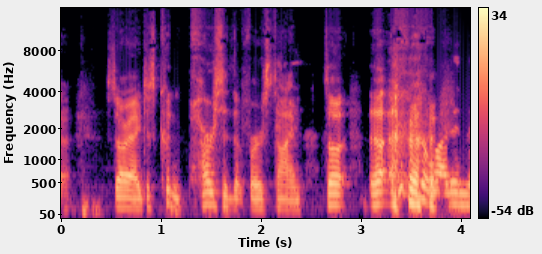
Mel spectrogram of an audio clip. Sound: laughs

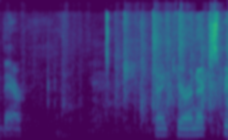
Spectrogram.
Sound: audience clapping

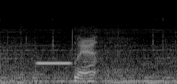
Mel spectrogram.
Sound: beep

